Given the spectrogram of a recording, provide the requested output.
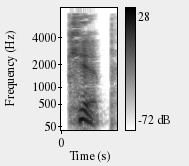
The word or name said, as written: kip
